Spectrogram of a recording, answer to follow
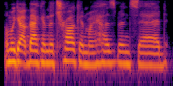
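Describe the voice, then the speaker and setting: A woman's voice: mid-range voice, little pitch movement, fast, no echo. A middle-aged woman, a church volunteer sharing an earnest, emotional personal testimony. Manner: earnest, emotional, gets choked up.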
